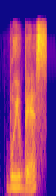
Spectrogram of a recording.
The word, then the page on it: bouillabaisse: Indian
